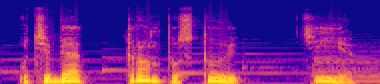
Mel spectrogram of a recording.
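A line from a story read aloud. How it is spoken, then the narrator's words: Quiet reply. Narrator (Russian): тихо ответила Луна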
